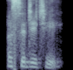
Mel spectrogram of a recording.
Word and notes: acidity: Indian

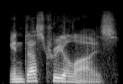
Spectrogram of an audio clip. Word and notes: industrialize: American English

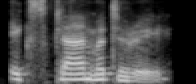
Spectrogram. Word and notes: exclamatory: Indian

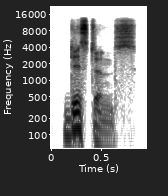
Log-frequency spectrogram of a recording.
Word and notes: distance: British English

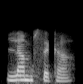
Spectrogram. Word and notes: lumpsucker: Indian

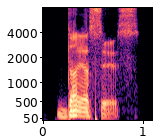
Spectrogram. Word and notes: diocese: British English

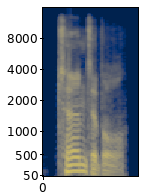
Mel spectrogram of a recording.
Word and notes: turntable: British English

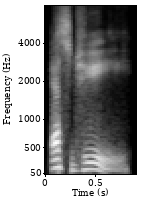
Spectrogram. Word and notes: SG: American English

